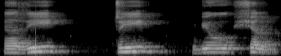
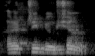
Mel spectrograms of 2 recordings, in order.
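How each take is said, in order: First: रिट्रीब्यूशन slowly as री, ट्री, ब्यू, शन; four-syllable split. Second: Said in the usual way. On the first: Shown as a demonstration. Teacher counting four syllables, रिट्रीब्यूशन in separate beats. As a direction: pause after every syllable of रिट्रीब्यूशन. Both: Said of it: "four syllables के हमारे पास".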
